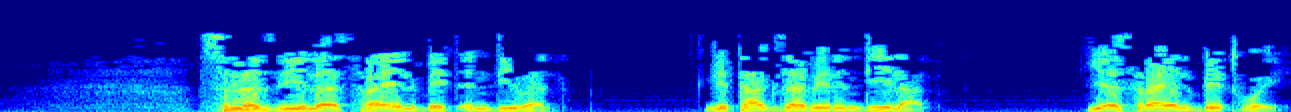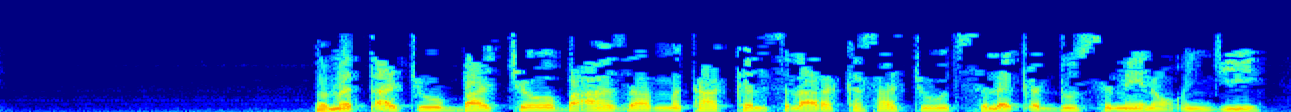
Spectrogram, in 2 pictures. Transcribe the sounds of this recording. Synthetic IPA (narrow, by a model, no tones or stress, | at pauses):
sɨləzːihləɨsɾaʔe̞lbe̞t̪ɨnd̪iβə̰l | ɡe̞t̪ʰaɨɡzjaβhe̞ɾɨnd̪ihila̰l | jɛɨsɾaʔe̞lbe̞t̪ho̰j | b̥əmət̪ʼːat͡ʃːɛhbat͡ʃːɛwbəʔahzaβməkʰakːəlsɨlaɾəkːəsat͡ʃːɪhut̪sɨləkʼɨd̪ːusːɨme̞nə̰wʔɨ̰ɲd͡ʒih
